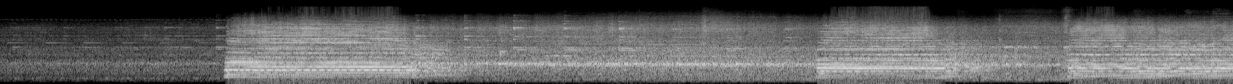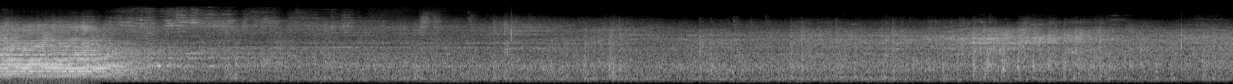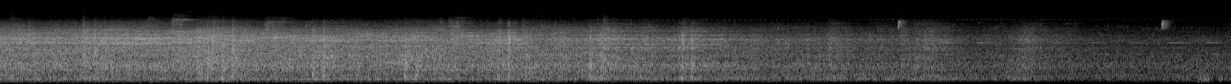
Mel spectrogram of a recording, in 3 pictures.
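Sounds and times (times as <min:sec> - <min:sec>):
freight train rolling past: 0:00.0 - 0:36.9
wheels clicking over rail joints: 0:14.0 - 0:24.8, 0:26.4 - 0:35.2.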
